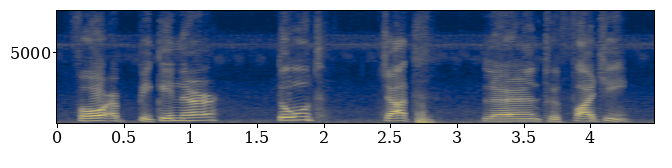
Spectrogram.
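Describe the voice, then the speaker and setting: Speaking with a Chinese accent, a man uses a fairly high pitch at a very slow pace. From China, Shandong Province. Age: 50s. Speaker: tai chi master. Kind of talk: live-stream teaching. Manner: halting, many repetitions.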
